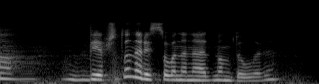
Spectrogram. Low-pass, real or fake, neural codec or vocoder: 7.2 kHz; fake; codec, 16 kHz, about 1 kbps, DyCAST, with the encoder's durations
